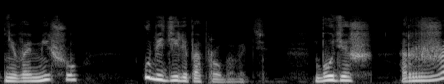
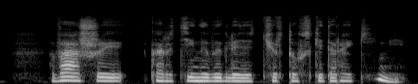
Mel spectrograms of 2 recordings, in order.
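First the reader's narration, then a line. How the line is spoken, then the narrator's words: Timid woman. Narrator (Russian): робко обратилась к нему промокшая черноволосая женщина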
